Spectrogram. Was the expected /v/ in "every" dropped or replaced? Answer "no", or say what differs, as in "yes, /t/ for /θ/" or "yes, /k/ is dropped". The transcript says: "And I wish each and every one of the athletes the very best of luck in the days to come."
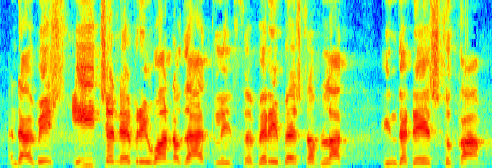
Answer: no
